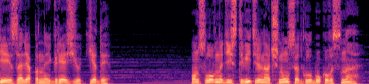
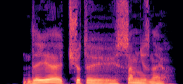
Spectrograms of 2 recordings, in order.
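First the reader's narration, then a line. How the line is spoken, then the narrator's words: Forced out reluctantly. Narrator (Russian): выдавил он наконец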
